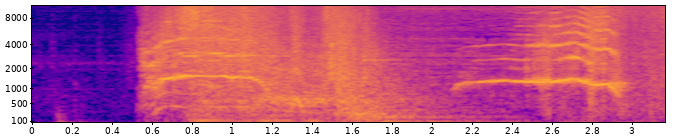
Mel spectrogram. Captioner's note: woman screams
